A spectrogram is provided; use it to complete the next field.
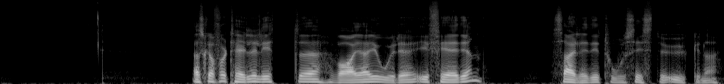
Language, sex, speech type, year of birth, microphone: Norwegian, male, spontaneous, 1952, Sennheiser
